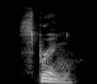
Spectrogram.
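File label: "spring", Australian English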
